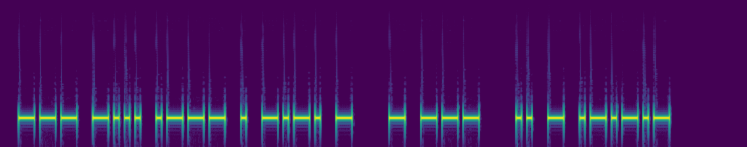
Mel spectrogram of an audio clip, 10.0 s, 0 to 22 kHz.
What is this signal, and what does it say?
Morse code, heard as a keyed tone, about 17 wpm, 700 Hz. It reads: OBJECT TO IT.
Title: Sentences from Top 1000 Words - Review Part 3 - 17wpm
